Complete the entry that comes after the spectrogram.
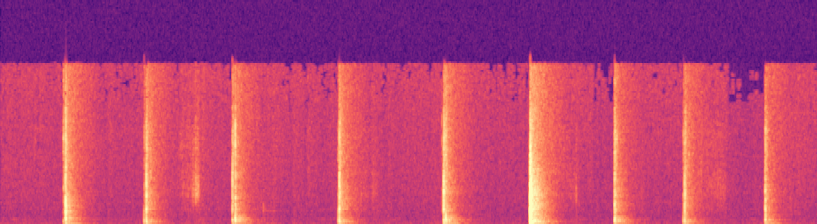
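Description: Footsteps climbing stairs: nine single, evenly paced steps, a little under one a second, with complete silence between them.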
